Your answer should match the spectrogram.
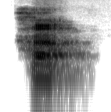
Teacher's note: The first three, sha, sha, sa, they are hard aspirate, and ha is soft aspirate. And the sound comes from the throat. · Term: guttural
